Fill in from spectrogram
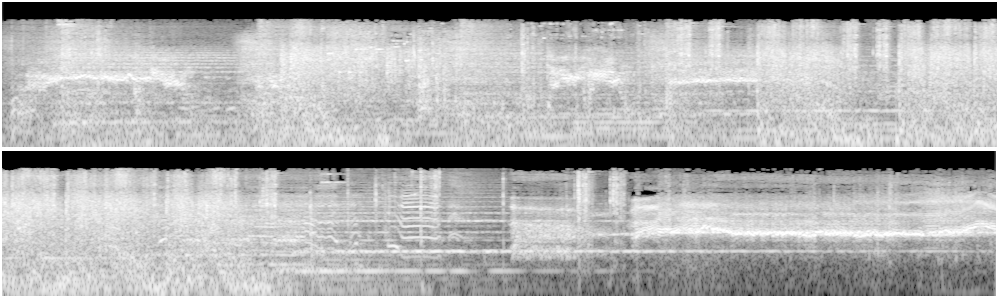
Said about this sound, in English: frees the shotgun from him, and just starts unloading shotgun blasts into him while, like, doing this incredibly primal scream.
